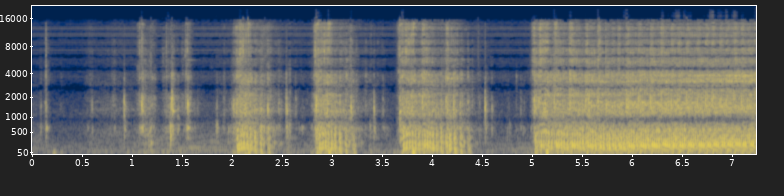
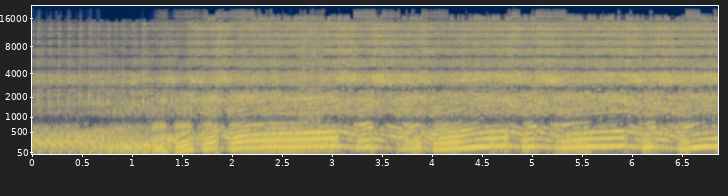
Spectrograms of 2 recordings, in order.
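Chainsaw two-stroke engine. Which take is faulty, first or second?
first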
